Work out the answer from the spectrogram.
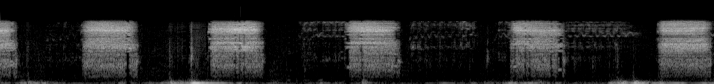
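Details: Early-morning feeding at a barn owl nest, 19 September 2019: about six harsh hisses in an uneven series, some overlapping fainter ones, with dull thuds of movement between.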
